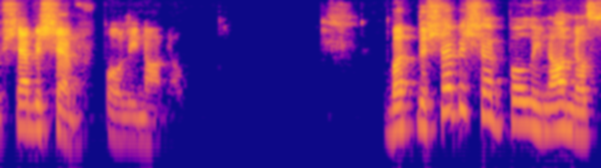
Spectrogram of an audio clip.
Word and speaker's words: Chebyshev: finish uh chebyshev interpolation pronouncing chebychev the westernized spelling is shabby chev pero young through russian a chebychev and i had a russian professor her uh that is so ambassador chubby chef so but i'll try to stick to the western pronunciations of chebyshev polynomial but the chebyshev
